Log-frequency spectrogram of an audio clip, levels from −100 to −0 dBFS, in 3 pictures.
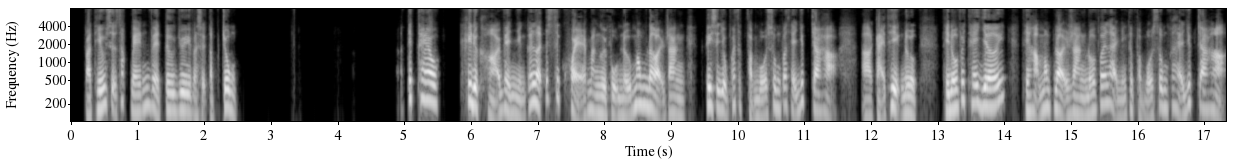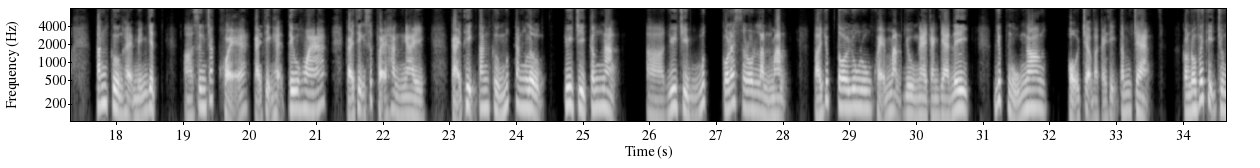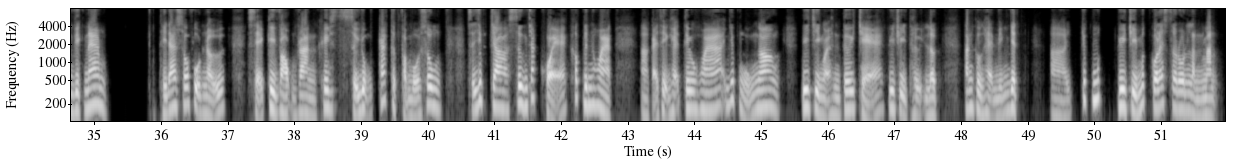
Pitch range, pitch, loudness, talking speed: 140-195 Hz, 170 Hz, -18 LUFS, 225 wpm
